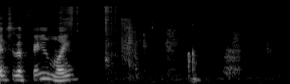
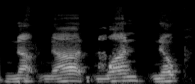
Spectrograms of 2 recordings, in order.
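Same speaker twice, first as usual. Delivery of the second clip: ordinary delivery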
